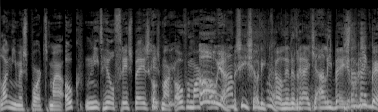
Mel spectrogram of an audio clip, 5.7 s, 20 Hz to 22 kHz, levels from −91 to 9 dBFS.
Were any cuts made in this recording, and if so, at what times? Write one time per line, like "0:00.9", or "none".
none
